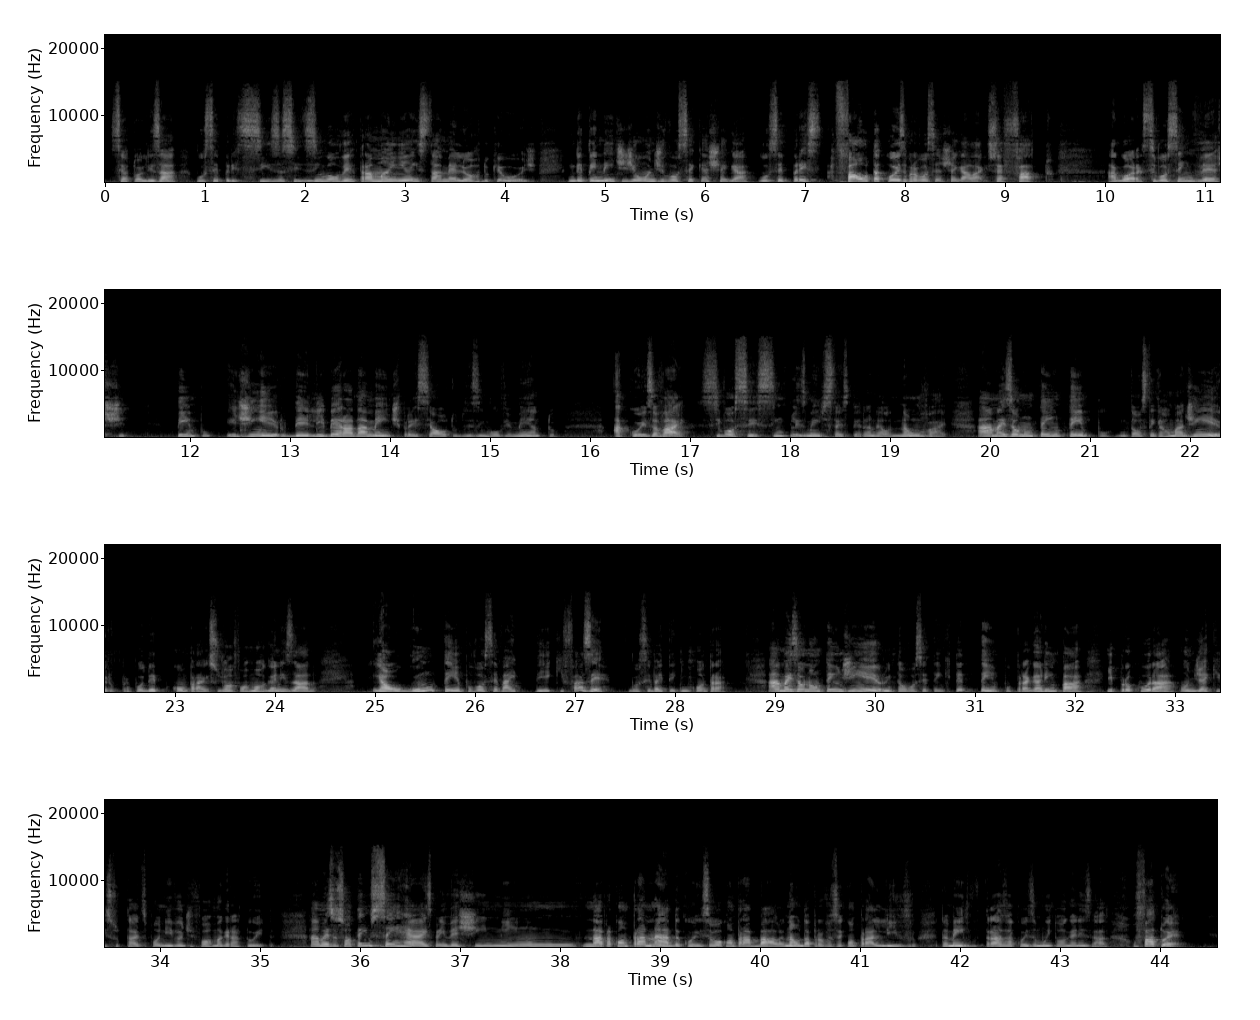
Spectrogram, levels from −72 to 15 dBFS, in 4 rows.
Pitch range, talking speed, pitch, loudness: 135-205 Hz, 200 wpm, 170 Hz, -24 LUFS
